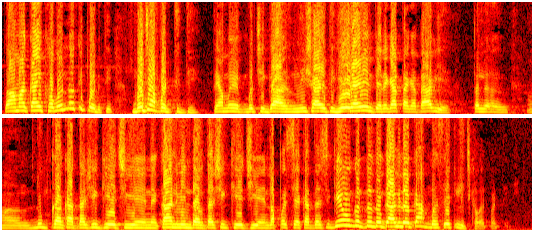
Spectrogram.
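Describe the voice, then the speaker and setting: A woman giving a storytelling talk to an audience, lively and speaking straight to her listeners. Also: mid-range voice, fairly quick. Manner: lively, acts out story voices, addresses listeners directly.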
